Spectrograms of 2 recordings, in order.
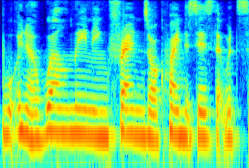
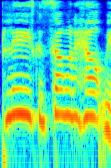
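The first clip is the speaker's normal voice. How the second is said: raised, pitched-up shouting; 9 semitones higher than usual. Retelling how he called for help from a boat on a lake, imitating someone shouting. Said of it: "he's shouting".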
